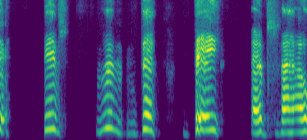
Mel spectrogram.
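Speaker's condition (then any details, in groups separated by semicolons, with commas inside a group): Cerebral palsy; from birth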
